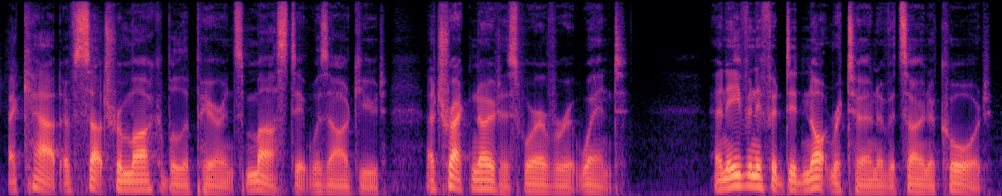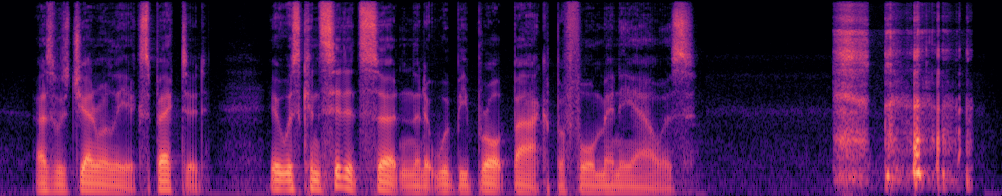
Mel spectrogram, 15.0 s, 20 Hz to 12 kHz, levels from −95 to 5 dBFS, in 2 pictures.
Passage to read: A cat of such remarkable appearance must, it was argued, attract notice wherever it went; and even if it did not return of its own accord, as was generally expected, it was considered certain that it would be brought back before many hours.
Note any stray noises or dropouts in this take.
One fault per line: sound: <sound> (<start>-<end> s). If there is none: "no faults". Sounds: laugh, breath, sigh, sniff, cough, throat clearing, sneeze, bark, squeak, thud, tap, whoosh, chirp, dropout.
sound: laugh (13.8-14.8 s)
